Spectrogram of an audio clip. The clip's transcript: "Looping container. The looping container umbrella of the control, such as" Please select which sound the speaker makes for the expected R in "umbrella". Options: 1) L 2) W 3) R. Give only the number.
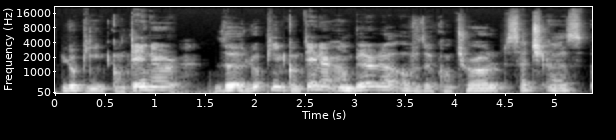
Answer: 1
